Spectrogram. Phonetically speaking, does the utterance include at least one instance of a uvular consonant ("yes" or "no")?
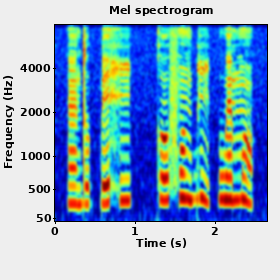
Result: no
